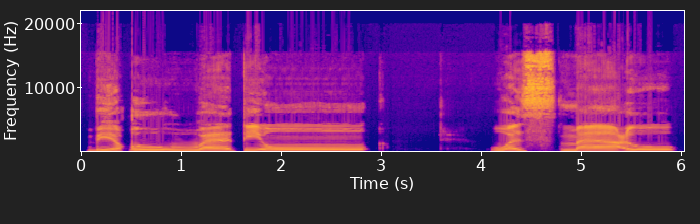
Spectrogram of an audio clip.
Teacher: তানউইনের পরে ইদগামে বা গুনার 4 হরফের একটি হরফ ওয়াও আসছে, এই কারণে এই তানউইন ওয়ালা তাটি অর্থাৎ দুই জের ওয়ালা তাটি তাসদীদ ওয়ালা ওয়ার সাথে গুন্নার সহিত মিলাইয়া পড়তে হবে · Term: ইদগামে বা গুন্না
